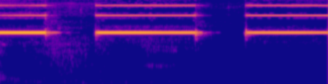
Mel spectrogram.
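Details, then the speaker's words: Newly installed basement HVAC system (Platinum Gladiator): high shrill beeps about one second long repeating steadily; clearing the alarm leaves a service-needed message, likely a timer reminder; alarm beeping. "Clear alarm. Well, that clears the alarm, but it says service needed."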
